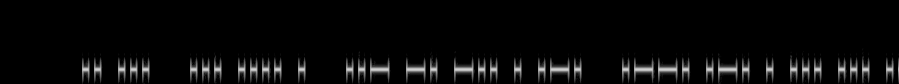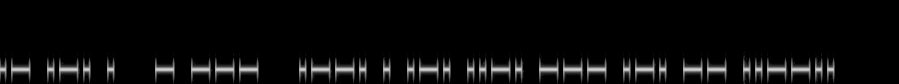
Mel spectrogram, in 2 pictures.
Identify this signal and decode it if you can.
Morse code, heard as a keyed tone, about 20 wpm, 700 Hz. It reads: IS SHE UNDER PRESSURE TO PERFORM?
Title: Sentences from Top 1000 Words - Review Part 6 - 20wpm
